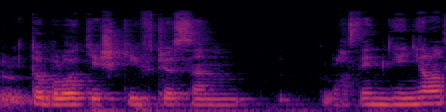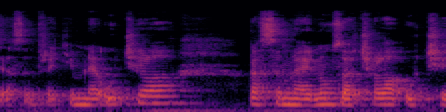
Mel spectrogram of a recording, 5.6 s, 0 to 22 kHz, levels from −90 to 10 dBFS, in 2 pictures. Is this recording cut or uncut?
cut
